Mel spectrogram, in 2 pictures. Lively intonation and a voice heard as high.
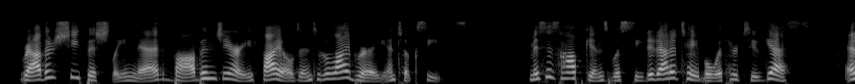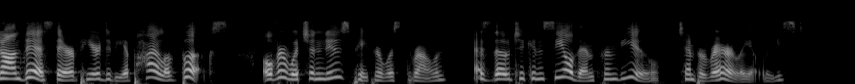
Yes: wide, 6.4 semitones; high, 245 Hz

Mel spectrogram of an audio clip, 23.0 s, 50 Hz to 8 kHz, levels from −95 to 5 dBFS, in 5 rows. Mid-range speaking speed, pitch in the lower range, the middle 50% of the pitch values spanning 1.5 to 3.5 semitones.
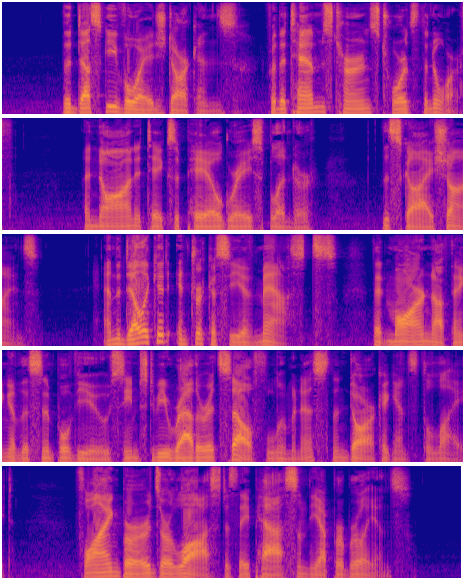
No: average, 145 wpm; very low, 85 Hz; average, 4.0 semitones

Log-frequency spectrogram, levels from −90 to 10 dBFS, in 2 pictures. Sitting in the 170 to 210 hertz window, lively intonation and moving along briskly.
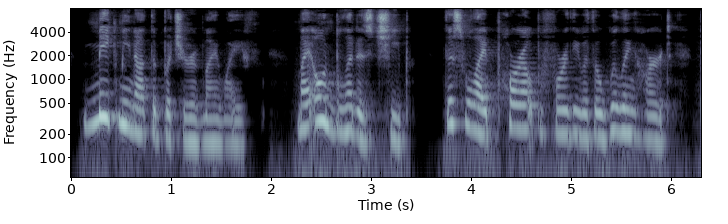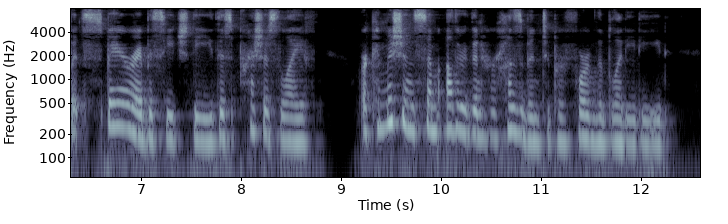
Yes: high, 190 Hz; wide, 5.7 semitones; fast, 210 wpm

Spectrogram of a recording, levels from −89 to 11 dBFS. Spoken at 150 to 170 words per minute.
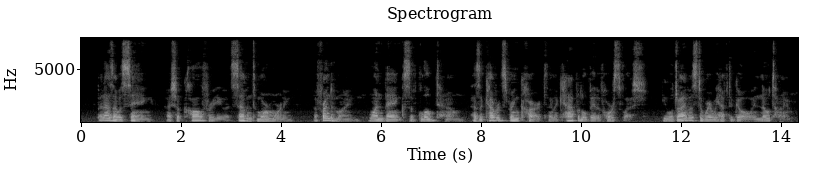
No: average, 195 wpm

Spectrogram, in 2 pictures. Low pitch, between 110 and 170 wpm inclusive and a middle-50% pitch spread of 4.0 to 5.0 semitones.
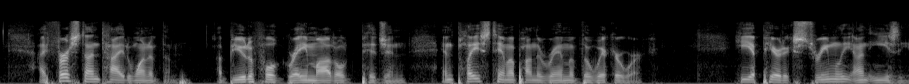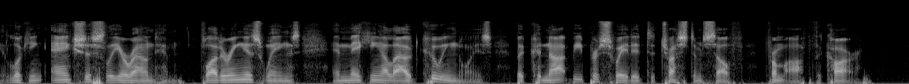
No: very low, 95 Hz; average, 165 wpm; average, 3.5 semitones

